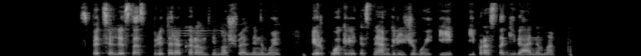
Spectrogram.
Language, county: Lithuanian, Vilnius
